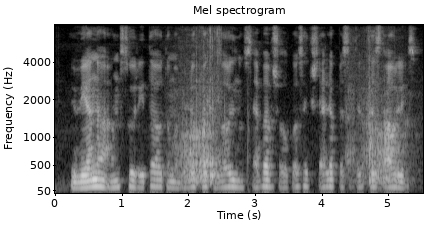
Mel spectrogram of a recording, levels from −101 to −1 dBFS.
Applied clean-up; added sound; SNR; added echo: none; Drawer open or close; 9 dB; none.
